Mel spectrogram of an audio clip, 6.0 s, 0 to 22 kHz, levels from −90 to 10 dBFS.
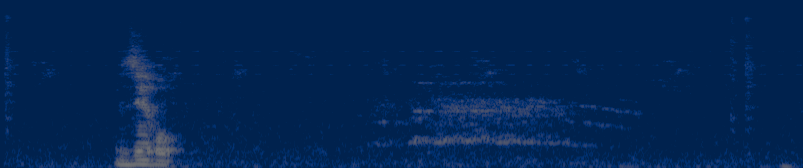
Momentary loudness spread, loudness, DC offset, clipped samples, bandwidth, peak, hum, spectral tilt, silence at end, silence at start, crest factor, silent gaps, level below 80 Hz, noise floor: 22 LU; -53 LUFS; under 0.1%; under 0.1%; 16.5 kHz; -34 dBFS; none; -5 dB/octave; 0 s; 0.05 s; 24 dB; none; -76 dBFS; -76 dBFS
